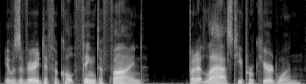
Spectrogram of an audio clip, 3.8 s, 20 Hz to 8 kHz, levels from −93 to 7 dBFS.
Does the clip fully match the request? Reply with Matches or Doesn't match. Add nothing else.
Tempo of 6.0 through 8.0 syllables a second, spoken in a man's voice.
Matches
